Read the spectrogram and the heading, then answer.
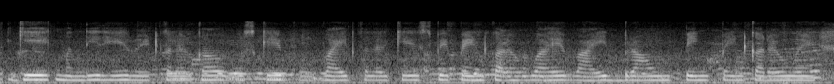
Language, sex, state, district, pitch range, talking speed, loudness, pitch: Hindi, female, Bihar, Darbhanga, 190-205 Hz, 170 wpm, -16 LUFS, 195 Hz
